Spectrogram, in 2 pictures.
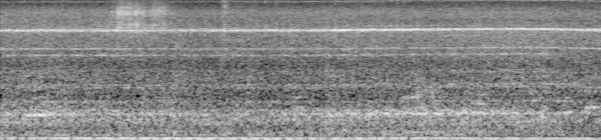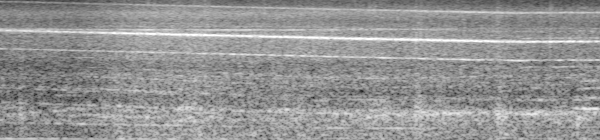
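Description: Diesel locomotive of an arriving passenger train passing close by, its engine droning low and loudest in the first half. A thin, high, steady wheel squeal rides over it and slowly falls in pitch as the train slows at the platform.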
